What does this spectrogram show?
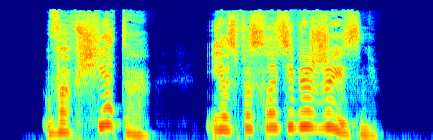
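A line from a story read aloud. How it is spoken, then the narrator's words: Indignant whisper. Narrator (Russian): возмущенно прошептала я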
